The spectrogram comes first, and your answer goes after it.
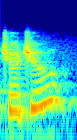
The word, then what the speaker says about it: Chou-Chou: Yeah, what is it, Chou-Chou? No, it's spelled C-H-O-U, C-H-O-U.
